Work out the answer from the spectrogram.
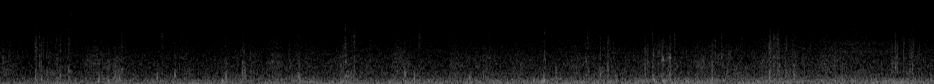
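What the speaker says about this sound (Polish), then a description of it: "Kurna, ten koń tak chodzi wolniej niż ten główny bohater" Hooves of a horse clip-clopping at a steady walk in the video game Shadow of the Colossus, a continuous rhythmic patter of footfalls over a dense ambient game soundscape.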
